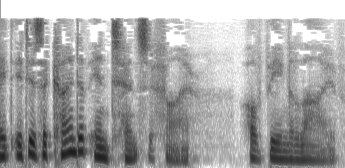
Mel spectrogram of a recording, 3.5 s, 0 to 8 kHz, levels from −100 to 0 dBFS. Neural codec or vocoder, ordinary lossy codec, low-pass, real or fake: codec, 16 kHz, about 1 kbps, DyCAST, with the encoder's durations; MP3, 24 kbps; 7.2 kHz; fake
